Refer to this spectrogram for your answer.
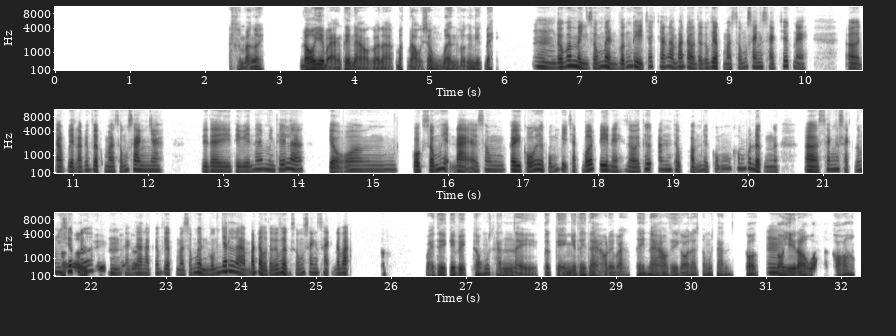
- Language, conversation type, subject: Vietnamese, podcast, Bạn có lời khuyên nào đơn giản nhất để bắt đầu sống bền vững không?
- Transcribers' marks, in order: other noise; static; unintelligible speech; unintelligible speech; distorted speech; tapping; unintelligible speech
